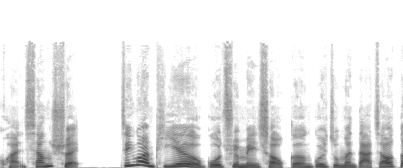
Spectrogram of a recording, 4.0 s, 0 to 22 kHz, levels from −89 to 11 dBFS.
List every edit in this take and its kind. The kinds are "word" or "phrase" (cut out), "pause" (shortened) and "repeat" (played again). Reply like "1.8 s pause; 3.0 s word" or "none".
none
